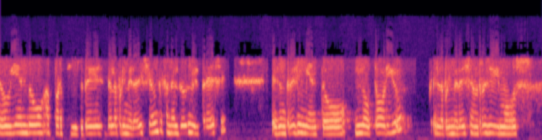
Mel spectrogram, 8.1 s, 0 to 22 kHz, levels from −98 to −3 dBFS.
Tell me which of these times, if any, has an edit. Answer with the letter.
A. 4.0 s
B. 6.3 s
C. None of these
C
